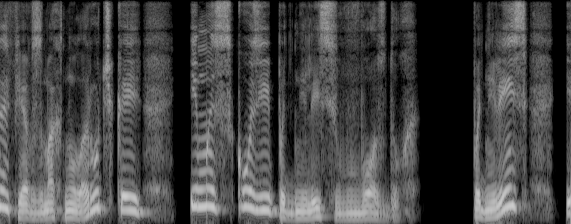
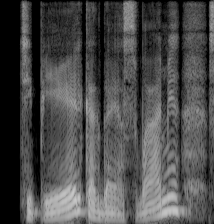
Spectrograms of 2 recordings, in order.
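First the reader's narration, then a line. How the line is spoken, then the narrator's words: Calm. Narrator (Russian): спокойно сказал учебник географии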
